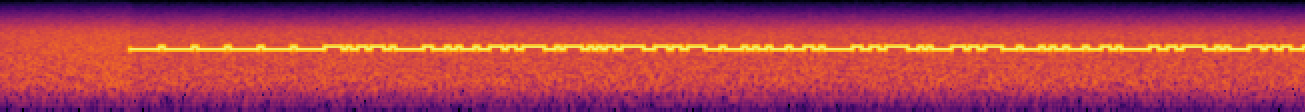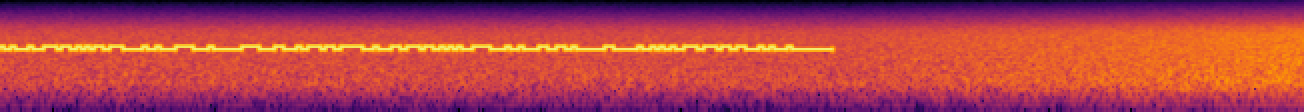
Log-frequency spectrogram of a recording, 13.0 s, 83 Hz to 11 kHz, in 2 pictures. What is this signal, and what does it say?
RTTY (45.45 baud, 170 Hz shift), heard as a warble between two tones, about 1360 Hz centre. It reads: CQ TEST OK7ITX OK7ITX CQ SM9OC TU YO8VJA CQ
